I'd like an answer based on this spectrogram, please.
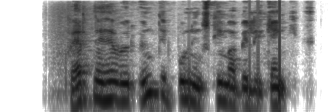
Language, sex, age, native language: Icelandic, male, 50-59, Icelandic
